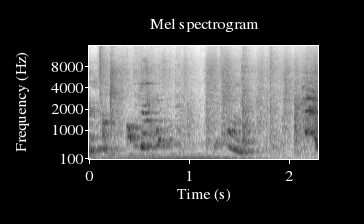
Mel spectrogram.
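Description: Women crying out in short, falling exclamations as they scuffle, with slaps and knocks of the struggle. A steady low hum runs underneath.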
